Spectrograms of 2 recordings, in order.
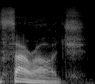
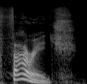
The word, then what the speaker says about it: Farage: Pint-loving politician Nigel Farage has given up booze.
